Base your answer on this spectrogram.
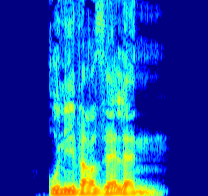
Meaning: inflection of universell: 1. strong genitive masculine/neuter singular 2. weak/mixed genitive/dative all-gender singular 3. strong/weak/mixed accusative masculine singular 4. strong dative plural
- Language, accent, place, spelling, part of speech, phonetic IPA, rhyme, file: German, Germany, Berlin, universellen, adjective, [univɛʁˈzɛlən], -ɛlən, De-universellen.ogg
